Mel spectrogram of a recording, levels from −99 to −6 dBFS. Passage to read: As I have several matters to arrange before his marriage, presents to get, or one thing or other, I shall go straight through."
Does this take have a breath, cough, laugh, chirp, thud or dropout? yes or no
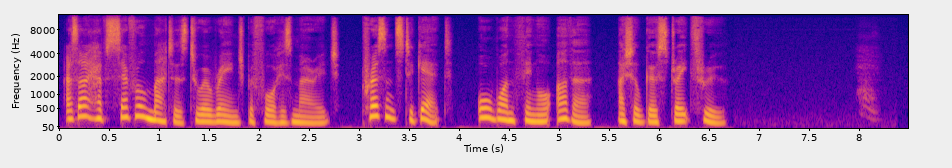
yes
